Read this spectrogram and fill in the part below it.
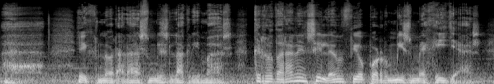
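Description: An actor playing a terrified, fatalistic man in a horror audio drama, speaking in anguished sighs and dramatic pauses. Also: low voice, sing-song, very noisy, exaggerated voice. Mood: trembling, morbid dread. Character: terrified, fatalistic male car passenger awaiting his death. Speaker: narrator of audio fiction. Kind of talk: dramatised first-person horror monologue.

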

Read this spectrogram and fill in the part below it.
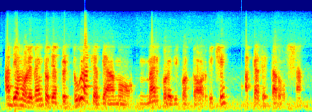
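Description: A man's voice: mid-range voice, sing-song, fairly quick, bright, forceful tone, slightly rough, low-quality recording. A man explaining things articulately and in detail as an artistic director being interviewed on the radio.

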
